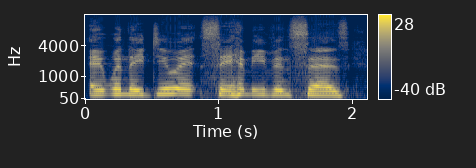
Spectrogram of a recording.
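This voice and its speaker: A man's voice: high-pitched, steady tone, normal speed, darkish tone, clear, resonant tone, dry recording, clean studio sound. A man co-hosting a podcast in a casual, comedic recap style, rambling and incredulous, with some offhand swearing. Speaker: podcast co-host.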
